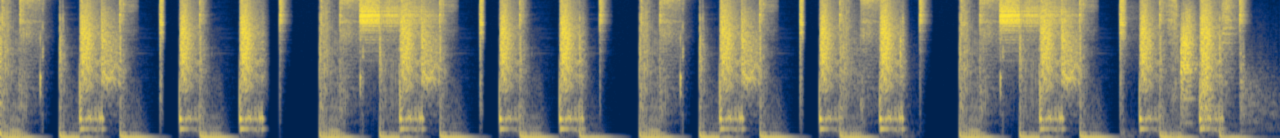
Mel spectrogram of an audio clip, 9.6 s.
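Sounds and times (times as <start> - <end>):
distorted beat at 100 bpm: 0.0 - 9.5.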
